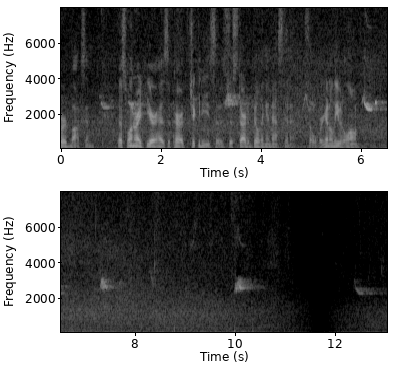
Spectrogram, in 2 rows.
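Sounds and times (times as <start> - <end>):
low wind rumble: 0.0 - 13.0
high bird call: 6.0 - 6.6, 10.0 - 10.8.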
